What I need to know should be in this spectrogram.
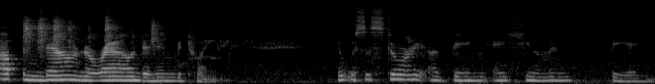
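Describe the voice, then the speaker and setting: Over noticeable background noise, a woman with a medium pitch speaks at a fairly slow pace. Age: 60s. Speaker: artist and graphic memoir author. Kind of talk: casual talk to camera.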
